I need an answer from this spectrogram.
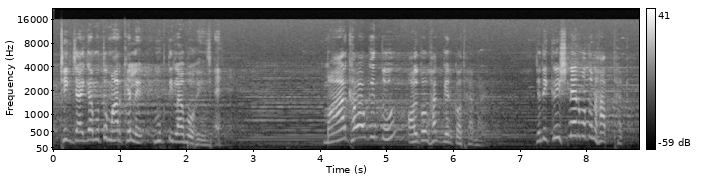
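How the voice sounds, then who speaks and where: A male devotional preacher, explaining scripture by asking questions and repeating words for effect. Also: very high voice. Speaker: kirtan preacher. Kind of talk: devotional kirtan discourse. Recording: echoey hall, soft music behind.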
